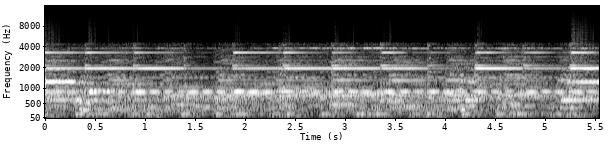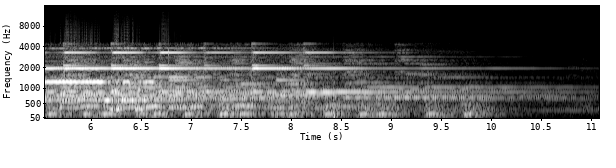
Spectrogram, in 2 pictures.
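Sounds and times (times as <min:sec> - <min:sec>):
steady drum beat: 0:00.0 - 0:10.1
temple bells ringing: 0:00.0 - 0:11.0.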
